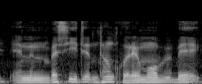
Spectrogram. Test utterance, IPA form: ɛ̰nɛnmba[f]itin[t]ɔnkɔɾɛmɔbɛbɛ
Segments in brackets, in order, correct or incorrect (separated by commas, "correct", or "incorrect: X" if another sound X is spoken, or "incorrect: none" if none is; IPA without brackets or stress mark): incorrect: s, correct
